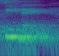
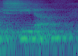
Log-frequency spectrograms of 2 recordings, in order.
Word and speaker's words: Sheena: And the correct pronunciation, so 11 Labs says Cine, but the correct pronunciation is actually Sheena.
